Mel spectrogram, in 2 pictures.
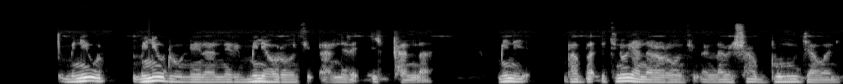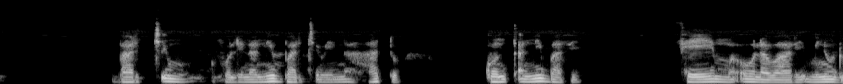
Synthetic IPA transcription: mɪn | mɪnɪʊd̪uneːnɐnːɛɾɛmɪnɛhɔɾoːnsɪnɐnːɛɾɛɪkʰːɐnːɐ̰ | mɪnɛ | bɐbːɐt̪ʼːɪt̪ːɪnɔjɐnːɐɾɐhɔɾoːnsɪnɐnːɐwɛʃːabʊnʊd͡ʒɐwɐn | bɐɾt͡ʃʼːɪmʊfɔlːɪnɐnːɪbɐɾt͡ʃʼːɪmɛnːɐhɐt̪ːɔ | ɡ̥ɔnt̪ʼɐnːɪbɐsɛ | semɐ̰ʔoːlɐwaːɾɪmɪnɪʊd̪

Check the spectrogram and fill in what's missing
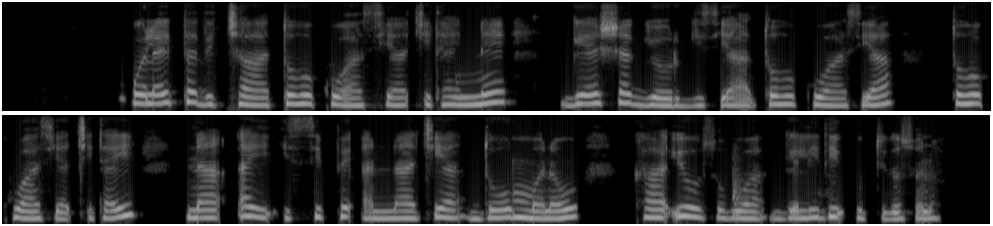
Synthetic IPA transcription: wɔlɐjt̪ːɐd̪ɪt͡ʃːaːt̪ɔhɔkʊwaːsɪjaːt͡ʃʼɪt̪ɐjnːɛ | ɡe̞ːʃːɐɡɪɔɾɡɪsɪja̰ːt̪ɔhɔkʊwaːsɪjaː | t̪ɔhɔkʊwaːsɪjaːt͡ʃʼɪt̪ɐj | naːʔɐjɪsːɪpːɛʔɐnːaːt͡ʃʼɪjad̪o̞ːmːɐnɐw | kʰaːʔɪjoːsɔɦʊwaːɡɛlɪd̪ɪʊt̪ːɪd̪ɔsɔnɐ

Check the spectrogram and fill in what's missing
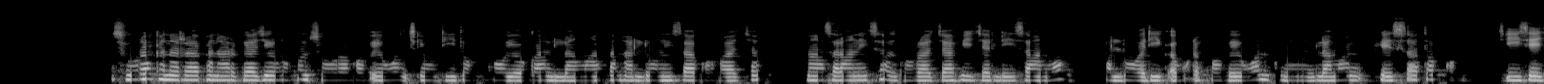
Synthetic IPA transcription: suːɾaːkɐnɐrːaːkɐnɐɾɡaːd͡ʒɪrːʊkʊnsuːɾaːkʼɔpʼe̞ːwɐnt͡ʃʼɪmd̪iːt̪ɔkːoːjo̞ːkaːnlɐmaːkɐnhɐlːuːnɪsaːɡʊrːaːt͡ʃːɐn | maːsɐɾaːnɪsaːɡʊrːaːt͡ʃːaːfɪd͡ʒɐlːiːsaːmːoː | hɐlːuːwɐd̪iːkʼɐbʊᶑɐkobeːwːɐnkʊnlɐmɐnkʰe̞ːsːaːt̪ɔkːɔ̥ | t͡ʃʼiːseːd͡ʒɪ

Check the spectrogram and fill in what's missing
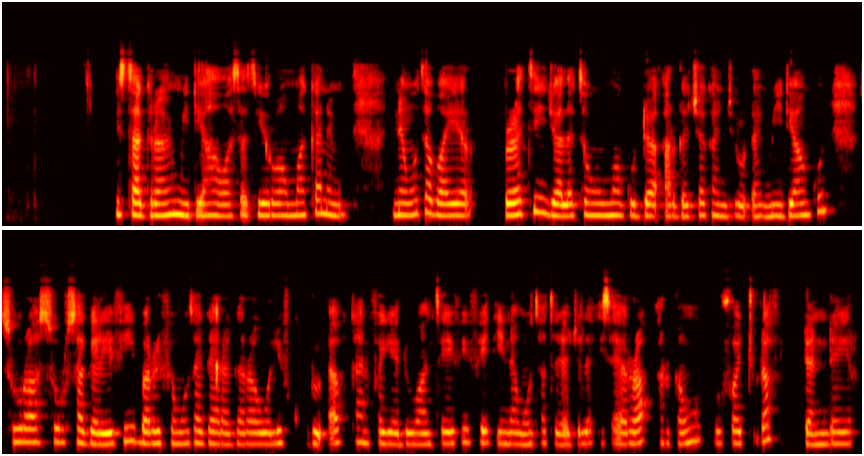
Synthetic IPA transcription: ʔɪnst̪aːɡɾaːmmiːd̪ɪjaːhɐwaːsɐt̪ijɛɾoːɐmːaːkɐnnɐmo̞ːt̪ɐbaːʔe | b̥ɪɾɐt̪ːɪd͡ʒaːlɐt̪ɐʊmːaɡʊd̪ːaːʔɐɾɡɐt͡ʃːakɐnd͡ʒɪɾʊᶑɐmiːd̪ɪjaːŋkʊnsuːɾaːsuɾsɐɡɐleːfɪbɐrːeːfɐmo̞ːt̪ɐɡɐɾaːɡɐɾaːwɐliːfkʰʼʊbd̪uːᶑaːfkɐnfɐjːɐd̪uːwaːnt̪ɐʔe̞ːfɪfeᶑiːnɐmo̞ːt̪ɐt̪ɐd͡ʒaːd͡ʒɪlɐʔɪsɐ̰ɪrːaːɐɾɡɐmʊdʊfːɐt͡ʃːuːᶑaːf | d̪̥ɐnd̪ɐʔeːɾɐ̥

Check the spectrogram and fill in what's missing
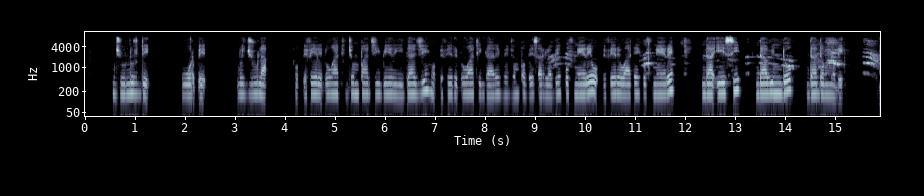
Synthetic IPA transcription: d͡ʒuluɾdɛ | wɔɾɓɛ | ɗɔd͡ʒuːla | wɔɓːɛfɛɾɛɗɔwatid͡ʒɔmpad͡ʒibɛɾiɡad͡ʒiwɔɓːɛfɛɾɛɗɔwatiɡaɾɛbɛd͡ʒɔmpabɛsaɾlabɛhɔfnɛɾɛwɔɓːɛfɛɾɛwatajhɔfnɛɾɛ | ndaʔesindawindɔ | dadamːɔɗɛ

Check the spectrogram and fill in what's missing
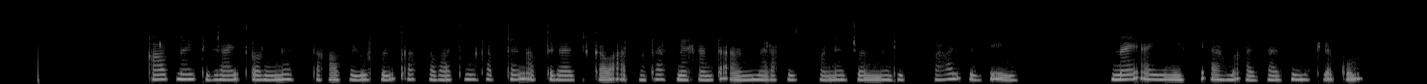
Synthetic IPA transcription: ʔaβnajt̪ʰɨɡɾajt̪ʼoɾɨnːɐt̪z̥ɨt̪ʰɐxafɐlufɨlt̪ʼɐsɐβat̪ʰɨnkʰaβt̪ʰɐna̰βt̪ʰɨɡɾajzɨɾɨkʰːɐ̰βa̰ʔa̰ɾmɐt̪ʰat̪najħant̪ʰiʔamimɐɾaħizɨxo̞nɐd͡ʒo̞nmɐd̪id̪z̥ɨbahalɨziɨ̰jːu | najʔajɛnet̪ʰiʔaɾmaʔazazimɐslɐ̰kːum

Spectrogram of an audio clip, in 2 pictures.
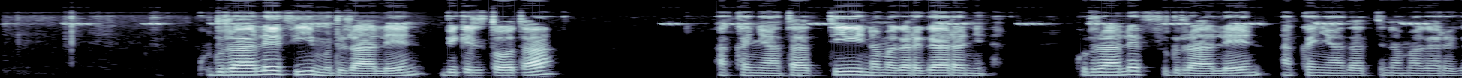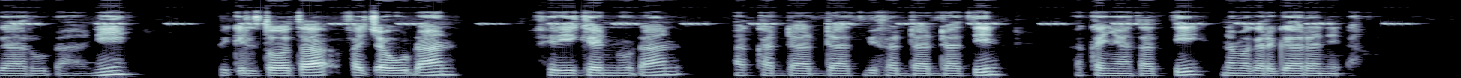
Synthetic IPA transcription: kʊd̪ʊɾaːle̞ːfɪmʊd̪ʊɾaːle̞ːnbɪkʼɪlt̪o̞ːt̪aː | ɐkːɐɲaːt̪aːt̪ːɪnɐmɐɡɐɾɡaːɾɐnɪᶑɐ̥ | kʊd̪ʊɾaːle̞ːfʊd̪ʊɾaːle̞ːnɐkːɐɲaːt̪aːt̪ːɪnɐmɐɡɐɾɡaːɾuːᶑaːniː | bɪkʼɪlt̪o̞ːt̪aːfɐt͡ʃʼɐʔuːᶑaːn | fɪɾiːkɛnːuːᶑaːn | ɐkːɐd̪ːad̪ːaːbɪfɐɐd̪ːɐːd̪ːaːt̪iːn | ɐkːɐɲaːt̪aːt̪ːɪnɐmɐɡɐɾɡaːɾɐnɪᶑɐ̥

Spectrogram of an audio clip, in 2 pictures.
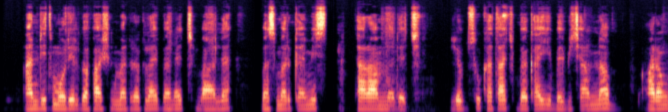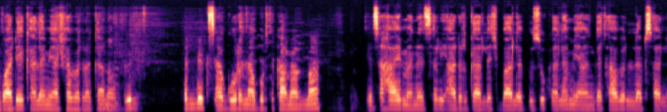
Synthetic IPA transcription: ʔand̪it̪mo̞d̪e̞lbəfaʃɪnməd̪ɾəklajbənət͡ʃʼːbalə | məsməɾkʼəmis | t̪ʰːəɾamːəd̪ət͡ʃː | lɨβsukʰət̪ʰat͡ʃbəkʼəjbəβit͡ʃʼanːa | aɾəŋɡʷad̪e̞kʼələmjaʃɛβərːəkʼənəwɡɨn | t̪ʰɨlːɨkʼsʼəɡuɾɨnːabuɾt̪ʰkʰanamːa | jɛsʼɨɦajmənəsʼɨɾad̪ɨɾɡalːət͡ʃːbaləbɨzukʼələmjɛaŋɡət̪ʰaβəlləβsalːə

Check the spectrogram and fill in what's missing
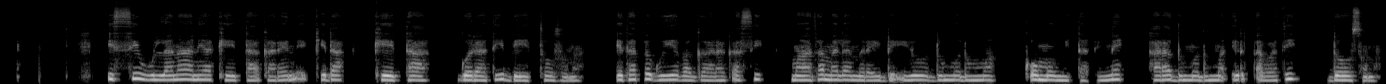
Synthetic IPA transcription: ʔɪsːɪwʊlːɐnaːnɪjɐkʰe̞ːt̪ːaːkʼɐɾɛnɛ̰kʼːɪd̪ɐ | kʰe̞ːt̪ːaː | ɡɔd̪ɐt̪ɪbe̞ːt̪ːo̞ːs̬ɔnɐ | ʔɛt̪ɐpːɛɡʊjːɛbɐɡːaːɾɐkʼɐsːɪ | maːt̪ɐmɐlɐmɛɾɐjd̪ɛʔɪjod̪ʊmːɐd̪ʊmːɐ | kʼɔmːɔmɪt̪ːɐt̪ɪnːɛ | hɐɾɐd̪ʊmːɐd̪ʊmːɐʔɪɾt̪ʼɐbɐt̪ɪ | d̪o̞ːsɔnɐ

